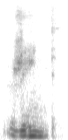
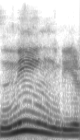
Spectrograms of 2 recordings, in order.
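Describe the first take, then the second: First: "ringri" starting with an r; correct form. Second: "ningri" starting with an n; nonstandard variant. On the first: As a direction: say "ringri" with initial r sound. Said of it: "la correcta es ringri". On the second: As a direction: say "ningri" with initial n sound. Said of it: "Si hasta el momento escribías". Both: Shown as a demonstration.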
